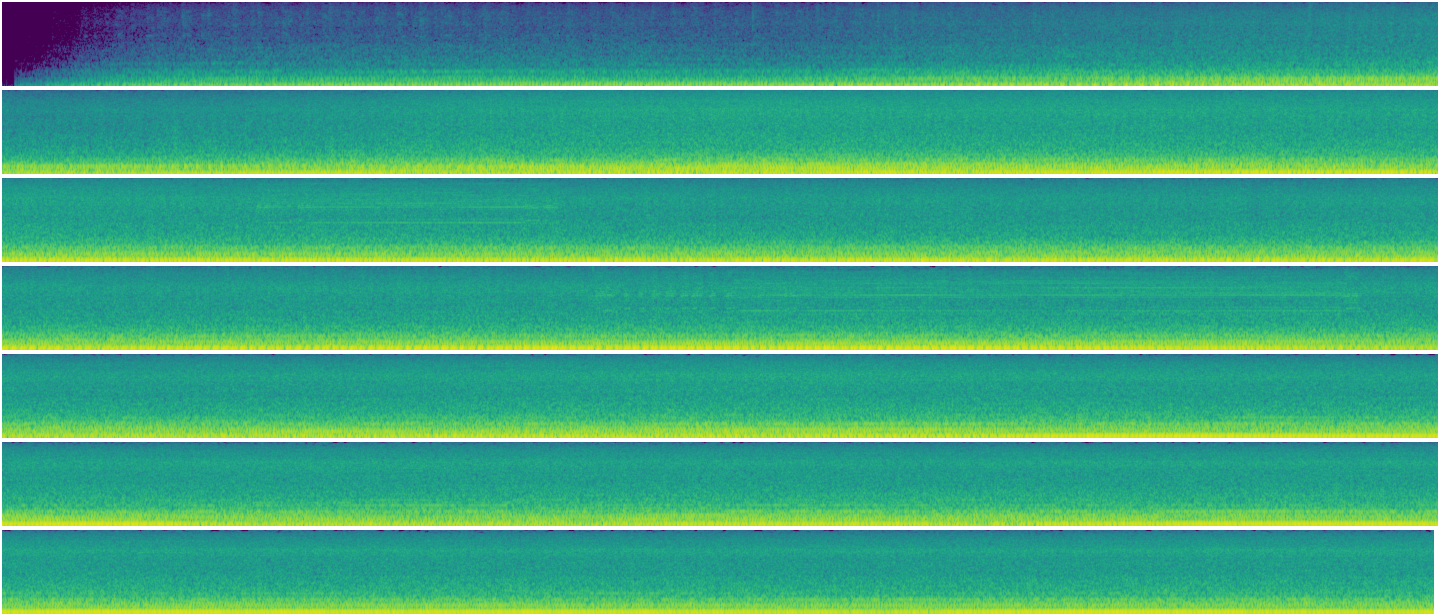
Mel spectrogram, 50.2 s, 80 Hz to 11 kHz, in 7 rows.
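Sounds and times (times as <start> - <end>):
propeller aircraft in flight heard from cockpit: 0.0 - 50.2.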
